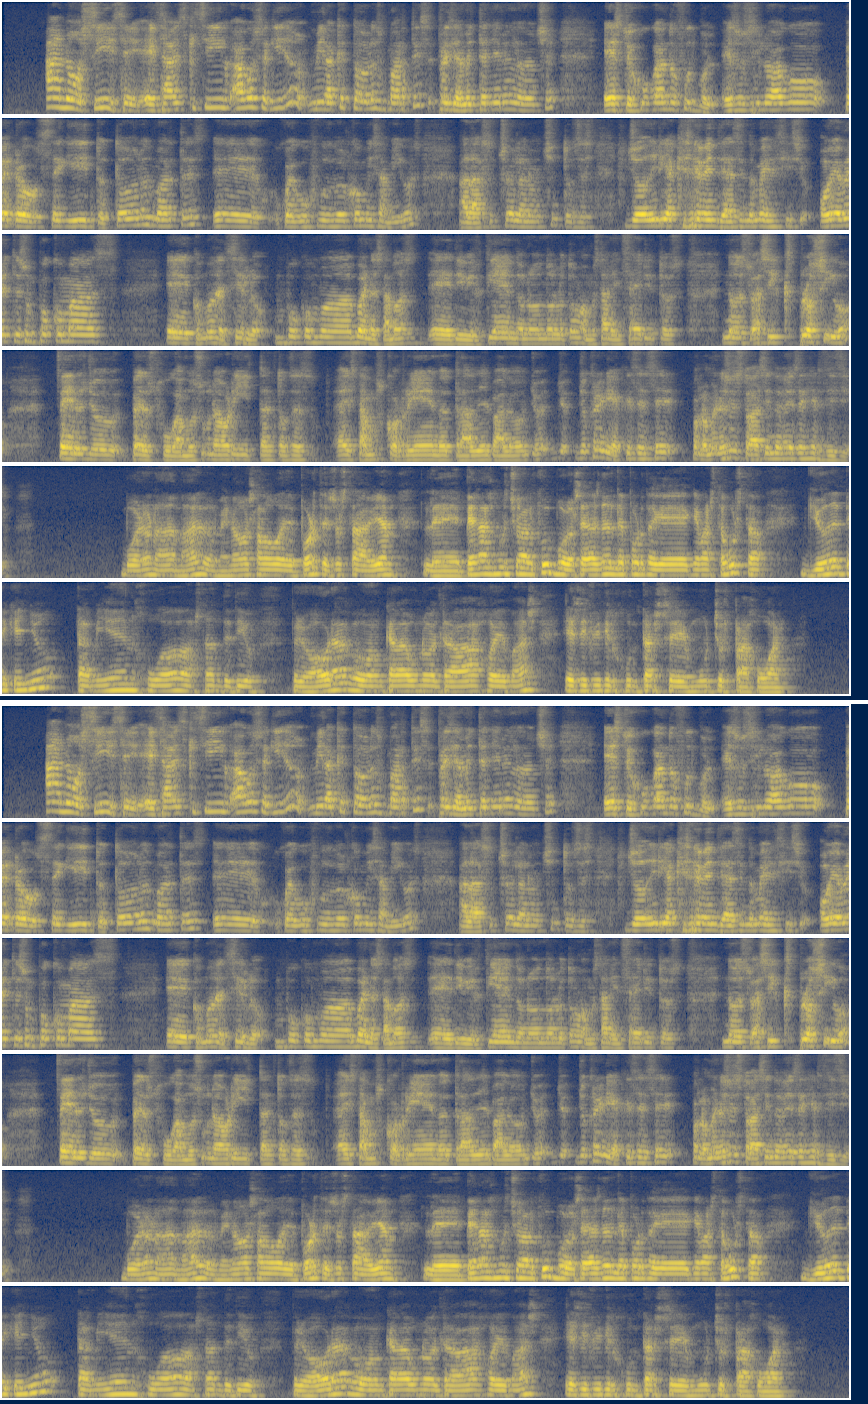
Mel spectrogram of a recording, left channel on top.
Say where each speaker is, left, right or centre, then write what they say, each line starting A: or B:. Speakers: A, on the right; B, on the left.
A: Ah, no, sí, sí, eh, ¿sabes qué sí hago seguido? Mira que todos los martes, precisamente ayer en la noche, estoy jugando fútbol. Eso sí lo hago, pero seguidito. Todos los martes eh, ju- juego fútbol con mis amigos a las 8 de la noche, entonces yo diría que <laughs> se vendría haciéndome ejercicio. Obviamente es un poco más, eh, ¿cómo decirlo? Un poco más, bueno, estamos eh, divirtiéndonos, no lo tomamos tan en serio, entonces no es así explosivo. Pero yo, pues jugamos una horita, entonces ahí estamos corriendo detrás del balón. Yo, yo, yo creería que es ese, por lo menos estoy haciendo ese ejercicio.
B: Bueno, nada mal, al menos algo de deporte, eso está bien. ¿Le pegas mucho al fútbol? O sea, ¿es del deporte que, que más te gusta? Yo de pequeño también jugaba bastante, tío, pero ahora con cada uno el trabajo y demás es difícil juntarse muchos para jugar.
